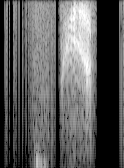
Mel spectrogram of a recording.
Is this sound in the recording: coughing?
no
